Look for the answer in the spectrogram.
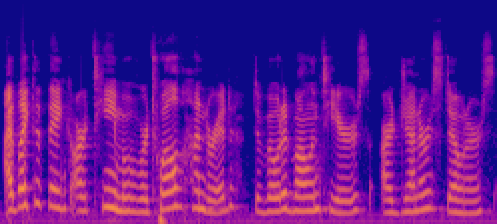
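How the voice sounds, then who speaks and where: Woman with a slightly high voice reading out thanks at a ceremony, pretty formal. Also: a bit bright. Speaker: regional manager of a puppy program. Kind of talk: prepared ceremony speech. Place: ceremony room.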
